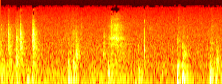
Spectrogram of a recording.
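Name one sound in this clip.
Footsteps fall on a wooden floor.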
